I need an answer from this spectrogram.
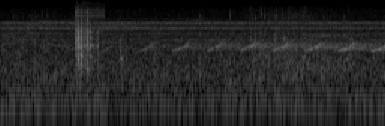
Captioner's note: camera shutter clicks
